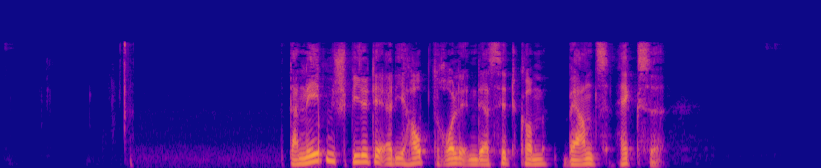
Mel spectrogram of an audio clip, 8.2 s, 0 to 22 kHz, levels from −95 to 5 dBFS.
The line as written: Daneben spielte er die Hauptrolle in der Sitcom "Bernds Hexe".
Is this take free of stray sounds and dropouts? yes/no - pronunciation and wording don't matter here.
yes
